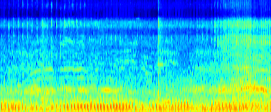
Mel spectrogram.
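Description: Many motorcycle engines running in a procession, with a crowd's voices and shouts over them.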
